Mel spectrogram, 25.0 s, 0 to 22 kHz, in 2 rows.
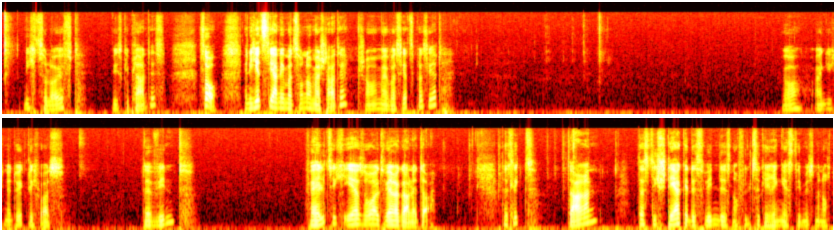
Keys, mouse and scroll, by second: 0.0 KP_Enter, 1.6-4.5 middle drag, 3.8 alt+a, 9.0 shift+space, 10.4-12.3 middle drag, 19.3 alt+a, 20.0 shift+Left, 20.9 shift+space.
